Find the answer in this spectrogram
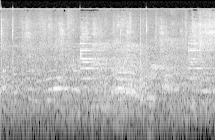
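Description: Indistinct voices of people talking in the background, with a brief high-pitched tone about one and a half seconds in and a few faint clicks.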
